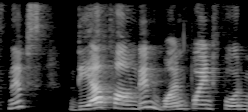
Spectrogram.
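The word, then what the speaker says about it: SNP: They pronounced as snips.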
